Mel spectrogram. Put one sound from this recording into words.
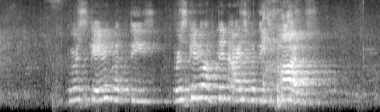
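A young girl speaks into a microphone with a few pauses.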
